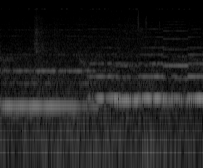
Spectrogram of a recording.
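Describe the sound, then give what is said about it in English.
A stationary garbage truck's automatic warning signal sounds as a steady, piercing electronic tone that steps up slightly in pitch partway through, fairly loud over a low background rumble, with no one talking. “The funny thing is, that noise actually is automatic because that truck that we hear, which is actually a garbage truck, is actually still stationary, right?”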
